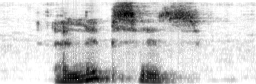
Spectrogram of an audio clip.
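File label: "ellipses", British English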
